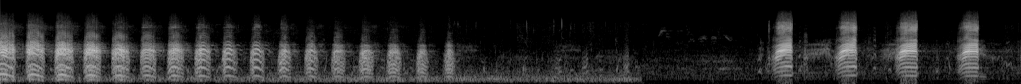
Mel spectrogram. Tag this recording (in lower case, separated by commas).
goose honking, bird, honk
